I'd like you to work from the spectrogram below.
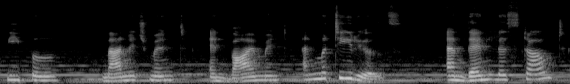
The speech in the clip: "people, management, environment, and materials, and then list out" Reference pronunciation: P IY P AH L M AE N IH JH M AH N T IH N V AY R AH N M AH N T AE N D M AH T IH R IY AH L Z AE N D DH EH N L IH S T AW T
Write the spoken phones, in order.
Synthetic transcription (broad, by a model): P IY P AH L M AE N IH JH M AH N T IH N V AY AH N M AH N T AE N D M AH T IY R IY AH L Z AE N D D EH N L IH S T AW T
